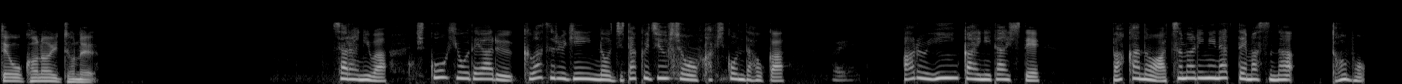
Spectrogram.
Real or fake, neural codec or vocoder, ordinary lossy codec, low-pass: fake; codec, 16 kHz, 2 kbps, X-Codec, WavLM features, trained on Multilingual LibriSpeech; none; 7.2 kHz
